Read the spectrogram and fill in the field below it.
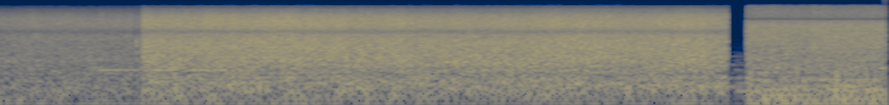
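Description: A fountain splashes steadily close by.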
